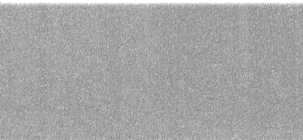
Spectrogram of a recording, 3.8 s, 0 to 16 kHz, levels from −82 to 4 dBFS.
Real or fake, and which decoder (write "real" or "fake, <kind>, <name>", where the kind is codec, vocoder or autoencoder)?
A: real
